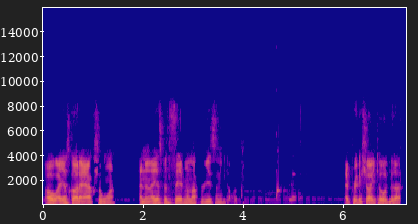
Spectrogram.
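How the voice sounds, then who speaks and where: A man's voice: medium pitch, lively intonation, moderate pace, long pauses. A man chatting casually on a gaming livestream in a slangy, informal way, talking to his viewers. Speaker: game livestreamer.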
